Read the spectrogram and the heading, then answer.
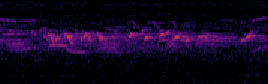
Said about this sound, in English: Almost all of the … albums are laced with bird songs recorded by Lush Cosmetics founder Mark Constantine.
